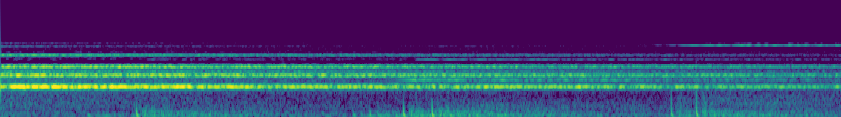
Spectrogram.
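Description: Generative ambient synthesizer music from a Moog Subharmonicon and eurorack modules, its notes driven by a Pilea peperomioides plant's biodata through an Instruo Scion module. Several steady high-mid tones are held together and slowly fade, with new tones joining about halfway and near the end, over faint soft low pulses about every two seconds.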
